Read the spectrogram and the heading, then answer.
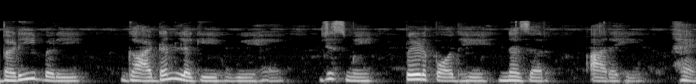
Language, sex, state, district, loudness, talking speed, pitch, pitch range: Hindi, female, Madhya Pradesh, Katni, -17 LUFS, 110 wpm, 170 Hz, 165-190 Hz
